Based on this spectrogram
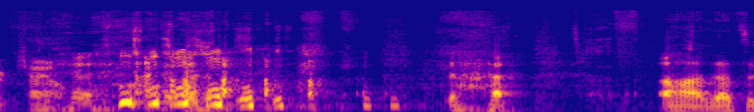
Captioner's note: audience laughing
